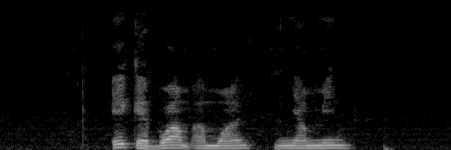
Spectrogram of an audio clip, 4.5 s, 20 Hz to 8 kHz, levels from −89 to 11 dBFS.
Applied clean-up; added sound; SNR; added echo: none; none; none; none.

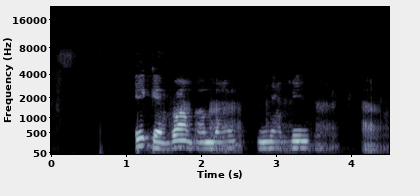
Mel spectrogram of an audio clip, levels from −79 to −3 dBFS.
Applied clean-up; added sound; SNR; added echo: neural mask model DeepFilterNet 3.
